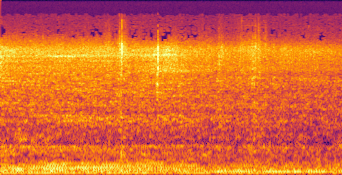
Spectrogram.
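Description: Low, steady engine hum from a nearby motor vehicle, fading gradually in the second half.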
